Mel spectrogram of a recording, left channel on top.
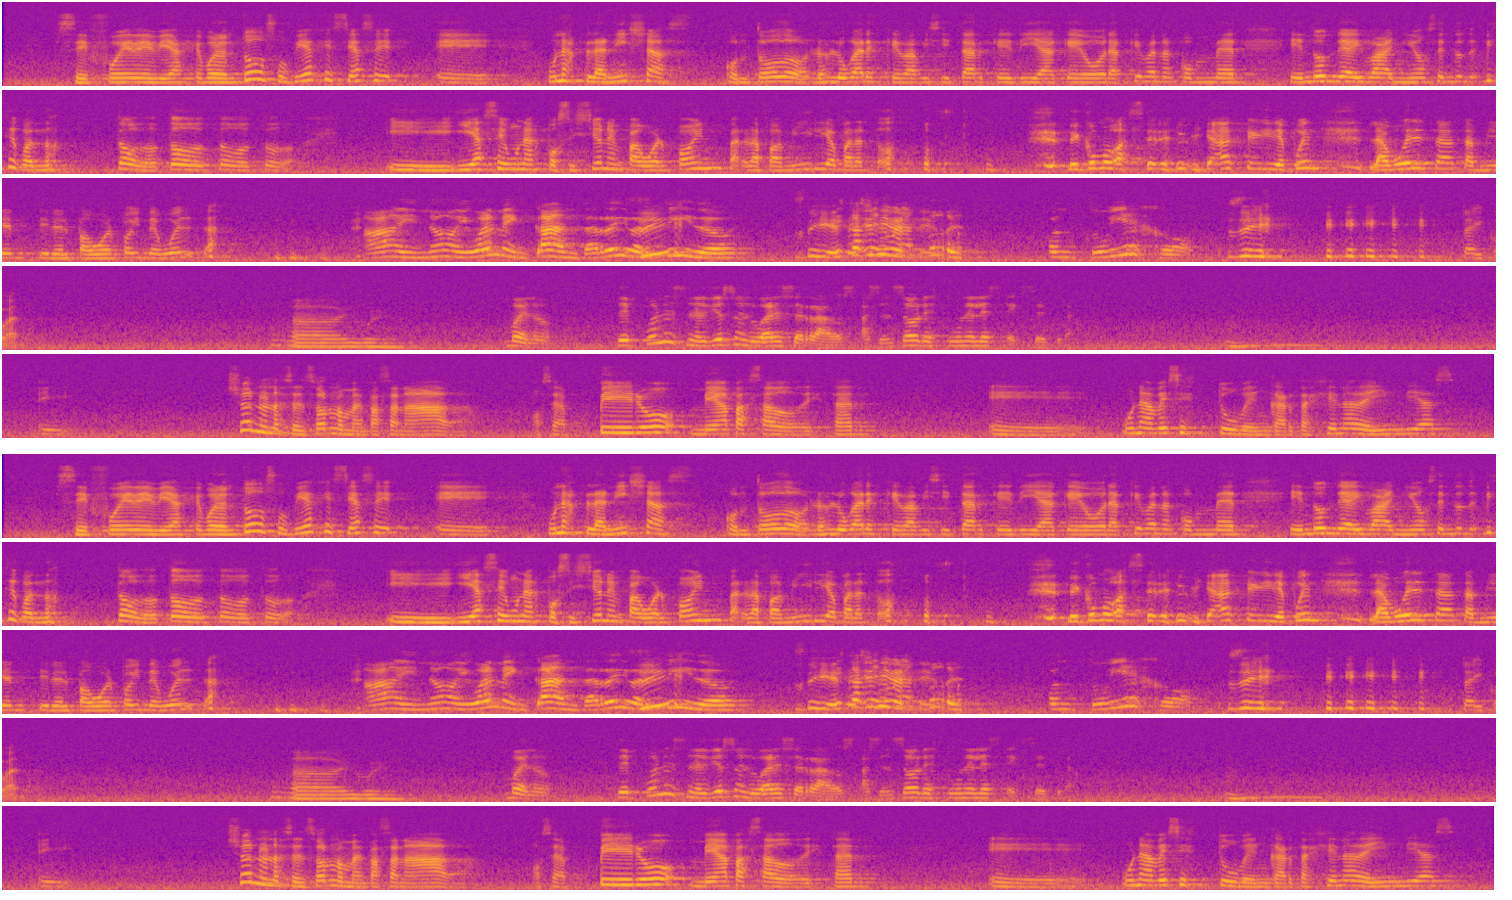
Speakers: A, on the right; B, on the left.
A: se fue de viaje. Bueno, en todos sus viajes se hace eh, unas planillas con todo, los lugares que va a visitar, qué día, qué hora, qué van a comer, en dónde hay baños, en dónde, viste, cuando <laughs> todo, todo, todo, todo. Y, y hace una exposición en PowerPoint para la familia, para todos, <laughs> de cómo va a ser el viaje. Y después la vuelta también tiene el PowerPoint de vuelta. <laughs>
B: Ay, no, igual me encanta, re divertido.
A: Sí, sí,
B: Estás
A: este- es
B: en
A: divertido.
B: una call con tu viejo.
A: Sí, <laughs> tal cual. Ay, bueno.
B: Bueno, te pones nervioso en lugares cerrados, ascensores, túneles, etcétera.
A: Mm, Y yo en un ascensor no me pasa nada. O sea, pero me ha pasado de estar... eh, una vez estuve en Cartagena de Indias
